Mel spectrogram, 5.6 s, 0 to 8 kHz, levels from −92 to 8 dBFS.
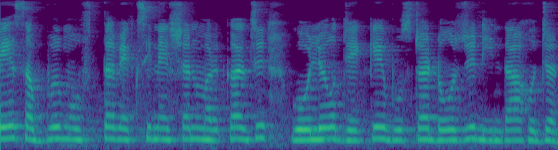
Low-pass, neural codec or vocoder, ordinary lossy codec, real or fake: none; none; none; real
